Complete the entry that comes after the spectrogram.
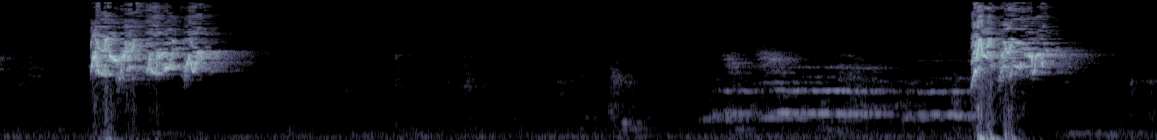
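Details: A green Fischer's lovebird from champion song-competition lines lets out two broad, raspy chirp bursts about four seconds apart, with a faint wavering whistled tone sounding in between.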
